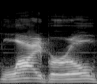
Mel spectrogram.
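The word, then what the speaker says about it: Liberl: rights to slime monsters actually I'm pretty sure it's pronounced liberal which is basically the name of the country we're in headed over by Queen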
